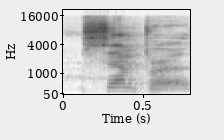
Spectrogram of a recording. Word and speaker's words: SXMPRA: his music regardless um semper that's how you pronounce it okay shout out to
